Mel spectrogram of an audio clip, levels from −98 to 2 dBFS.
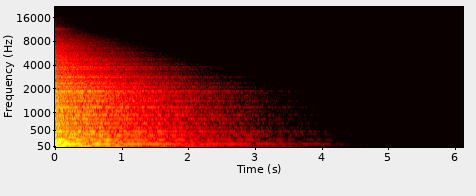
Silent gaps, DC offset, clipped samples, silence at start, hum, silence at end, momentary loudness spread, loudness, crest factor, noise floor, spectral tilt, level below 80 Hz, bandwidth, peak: none; under 0.1%; under 0.1%; 0 s; none; 4.3 s; 25 LU; -29 LUFS; 24 dB; under -90 dBFS; -7 dB/octave; -42 dBFS; 8.8 kHz; -8 dBFS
